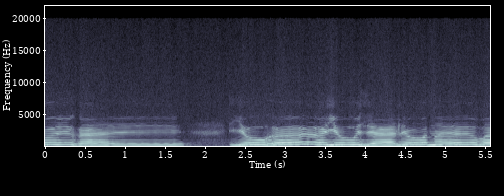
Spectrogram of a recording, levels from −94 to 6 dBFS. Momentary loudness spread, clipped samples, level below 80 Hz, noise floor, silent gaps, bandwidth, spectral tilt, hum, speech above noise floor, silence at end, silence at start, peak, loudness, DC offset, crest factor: 10 LU; under 0.1%; -50 dBFS; -44 dBFS; none; 13 kHz; -5 dB/octave; 50 Hz at -55 dBFS; 27 dB; 0 s; 0 s; -4 dBFS; -18 LUFS; under 0.1%; 14 dB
